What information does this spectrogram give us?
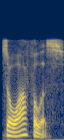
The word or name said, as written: zoophilous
